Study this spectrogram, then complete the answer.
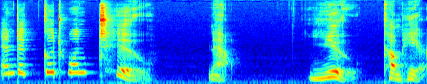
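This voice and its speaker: A woman speaks very slowly in a put-on character voice, pitched high, with very wide swings in pitch. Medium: read story. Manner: commanding, imperious.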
